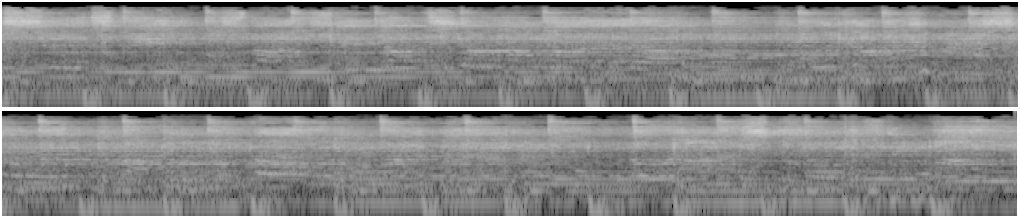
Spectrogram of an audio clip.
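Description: Rock band playing live, with a man singing lead over drums and keyboards.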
